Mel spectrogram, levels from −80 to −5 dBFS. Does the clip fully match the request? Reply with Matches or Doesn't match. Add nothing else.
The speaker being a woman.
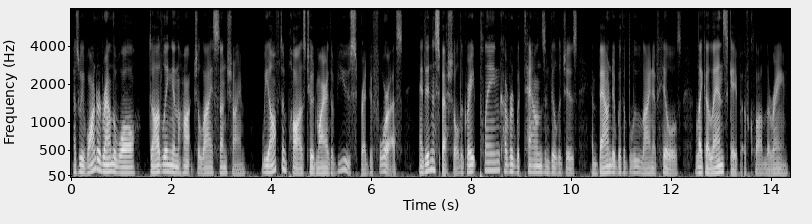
Doesn't match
